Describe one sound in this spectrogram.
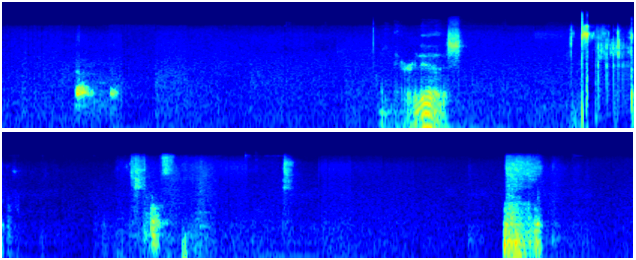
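A man speaks in short, broken bursts over an online call.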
